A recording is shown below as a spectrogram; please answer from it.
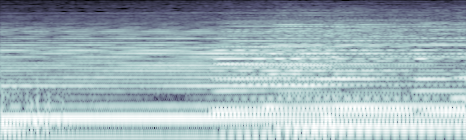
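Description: Instrumental passage between sung lines of a Brazilian sertanejo ballad: a held chord that shifts to a new chord about a second in.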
